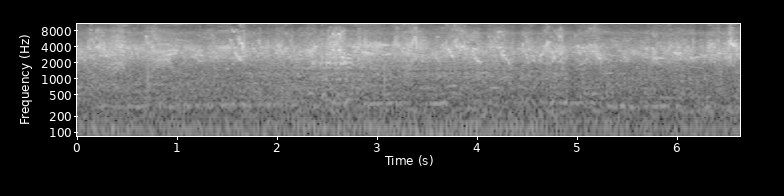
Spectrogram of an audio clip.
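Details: Chestnut-tailed starling calls: a steady stream of scratchy, squeaky chirps and short harsh notes overlapping without pause, with a faint low murmur underneath.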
